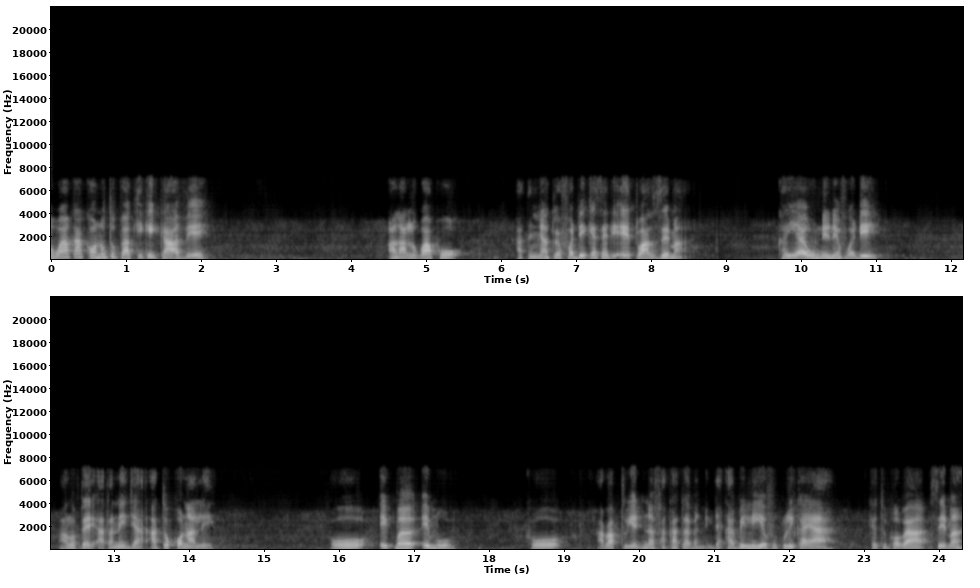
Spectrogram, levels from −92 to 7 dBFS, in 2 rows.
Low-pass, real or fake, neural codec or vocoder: 7.2 kHz; fake; codec, 16 kHz, 2 kbps, X-Codec, HuBERT features, trained on LibriSpeech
